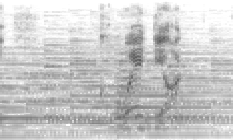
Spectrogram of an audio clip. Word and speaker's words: Gwendion: My name is Gwendion. It is pronounced Go-in-di-on.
